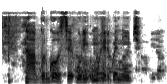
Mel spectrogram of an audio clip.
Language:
Kinyarwanda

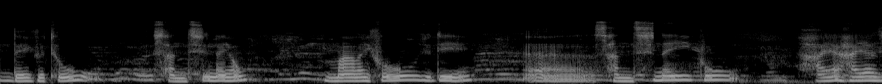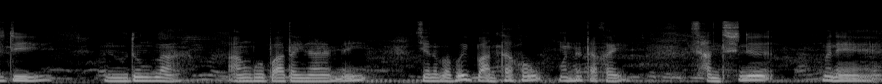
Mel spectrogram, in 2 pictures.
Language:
Bodo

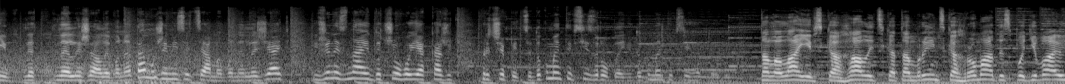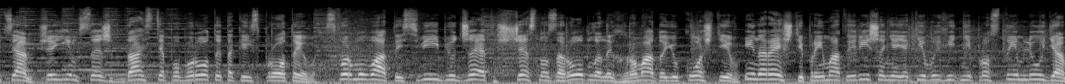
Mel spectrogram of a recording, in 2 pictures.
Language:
Ukrainian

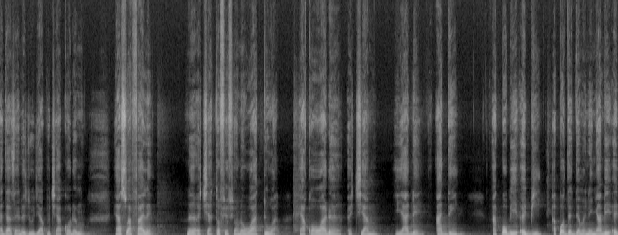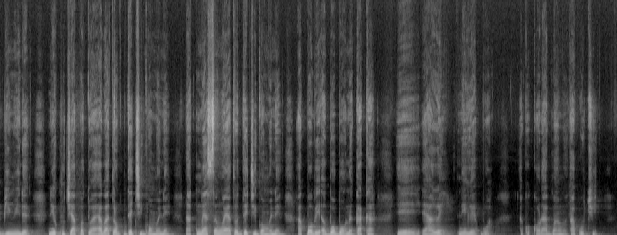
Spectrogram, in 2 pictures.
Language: Waci Gbe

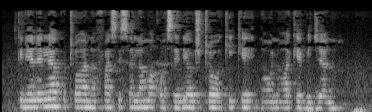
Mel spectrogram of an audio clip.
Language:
Swahili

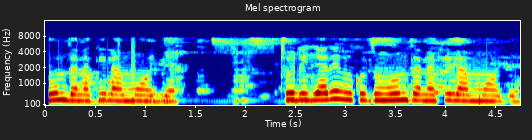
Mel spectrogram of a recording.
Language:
Swahili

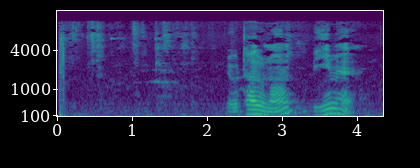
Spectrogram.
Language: Loarki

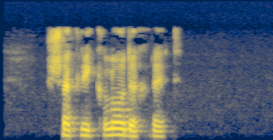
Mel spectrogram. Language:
Central Kurdish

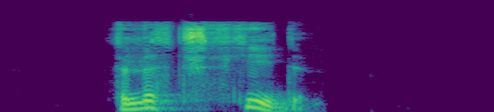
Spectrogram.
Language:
Kabyle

